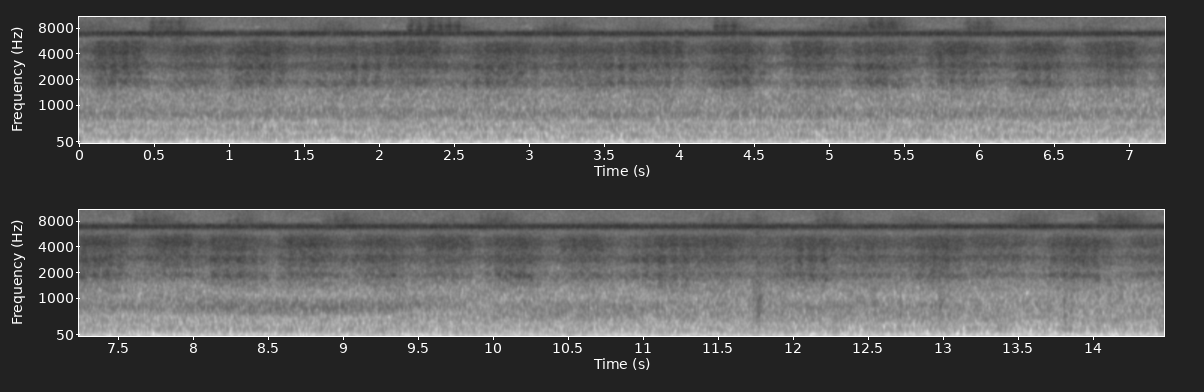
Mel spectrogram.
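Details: Crickets calling after dark in the Florida countryside, a constant high ringing note with rapid, regularly pulsed chirping layered densely over it, steady for the whole stretch.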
